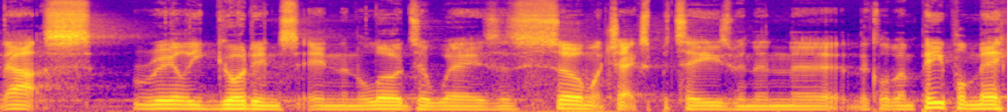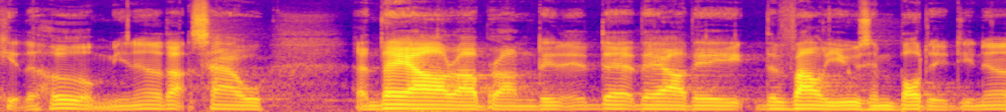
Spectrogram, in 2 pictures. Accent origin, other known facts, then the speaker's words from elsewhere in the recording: Dewsbury, Yorkshire and the Humber, United Kingdom; I grew up in Dewsbury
